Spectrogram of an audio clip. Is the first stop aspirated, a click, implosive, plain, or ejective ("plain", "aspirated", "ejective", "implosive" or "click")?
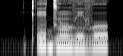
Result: ejective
